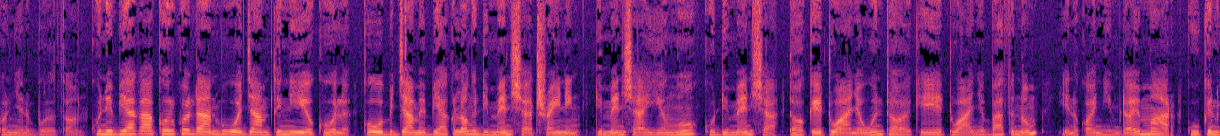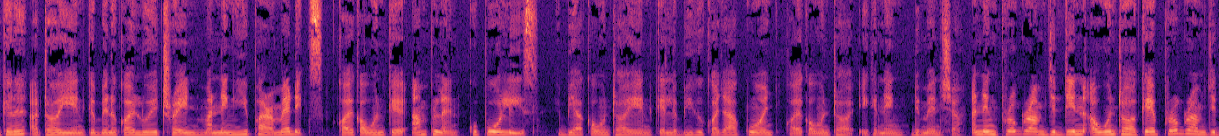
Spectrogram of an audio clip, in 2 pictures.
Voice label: dinka, podcast; Tuäny riër nhom; Dementia; SBS Dinka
